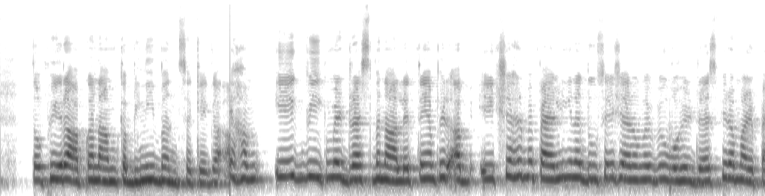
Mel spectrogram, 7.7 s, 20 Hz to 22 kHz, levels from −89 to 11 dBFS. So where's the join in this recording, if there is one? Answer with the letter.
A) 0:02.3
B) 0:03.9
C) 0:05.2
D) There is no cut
A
